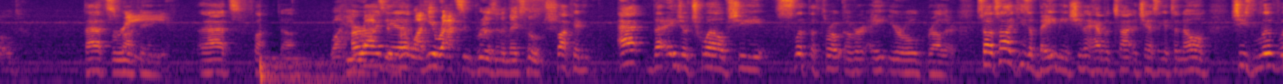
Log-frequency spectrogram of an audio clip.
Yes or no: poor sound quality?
yes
